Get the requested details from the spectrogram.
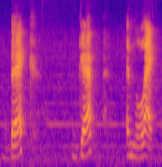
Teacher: The first is plosive. Basically, these are consonants where the air is blocked at the place of articulations to accumulate pressure, and it is then released in one instant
